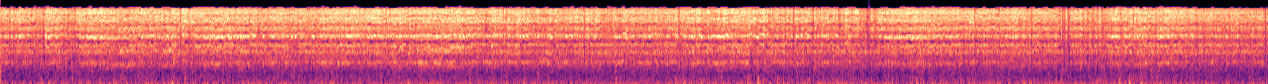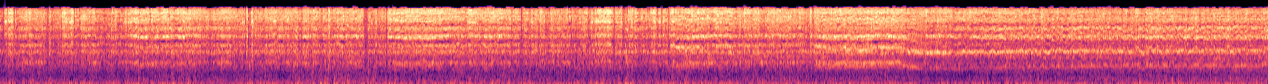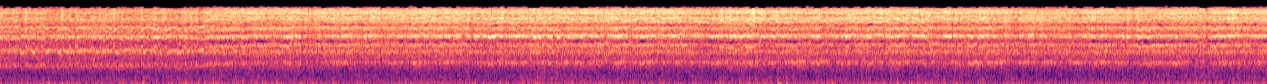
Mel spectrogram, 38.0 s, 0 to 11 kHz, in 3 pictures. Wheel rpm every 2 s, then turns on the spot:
220, 230, 230, 230, 230, 230, 230, 230, 230, 230, 210, 160, 160, 180, 230, 230, 230, 230, 230.
none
